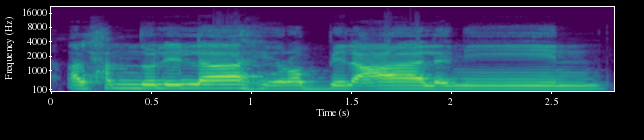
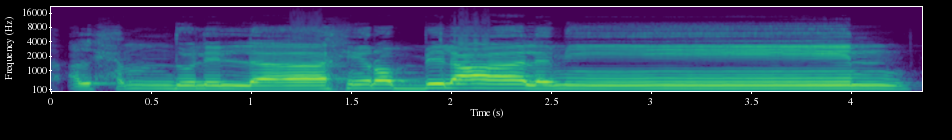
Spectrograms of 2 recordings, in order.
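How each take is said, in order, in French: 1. La voyelle avant la fin est tenue brièvement. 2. La voyelle avant la fin est tenue longuement. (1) "au lieu de lire" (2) "Tu peux prolonger ça jusqu'à six secondes"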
